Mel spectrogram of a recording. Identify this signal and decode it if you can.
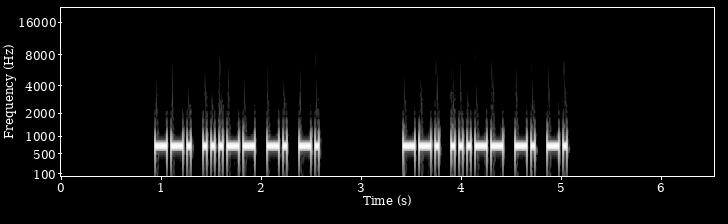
Morse code, heard as a keyed tone, about 31 wpm, 700 Hz. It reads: G3NN G3NN
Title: DXCC-100 Call Signs - 4 Characters - Repeated 2x - 30wpm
